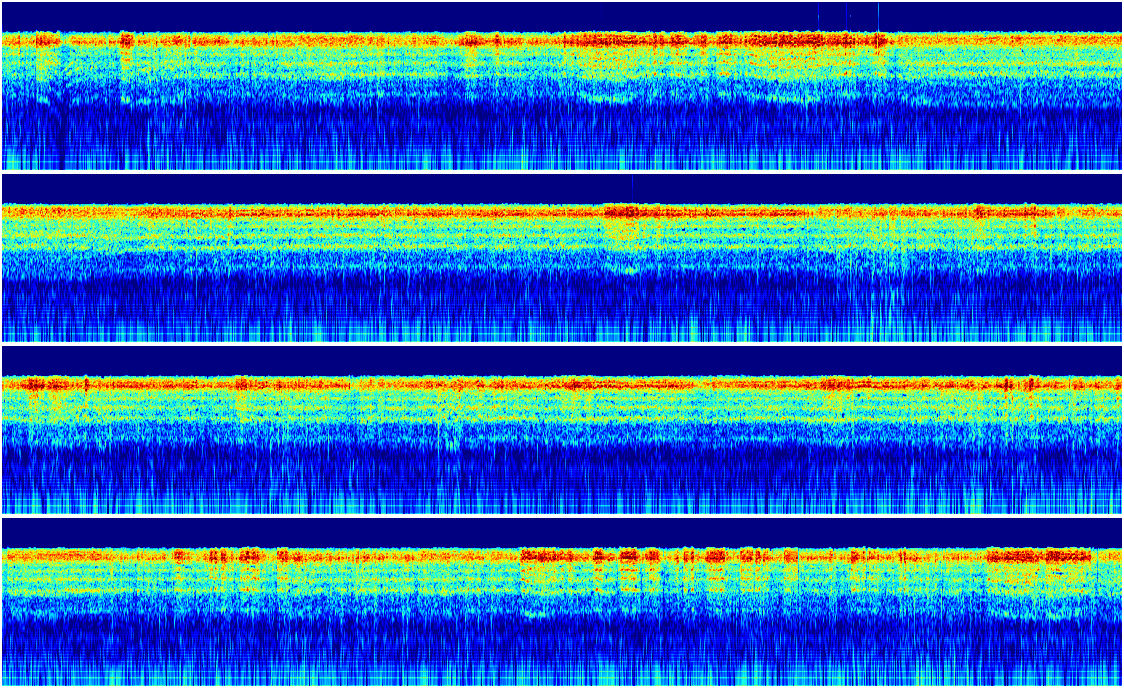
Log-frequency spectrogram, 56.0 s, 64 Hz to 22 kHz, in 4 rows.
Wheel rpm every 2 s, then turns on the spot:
180, 220, 230, 230, 230, 220, 190, 200, 230, 230, 230, 230, 230, 230, 230, 230, 230, 230, 230, 230, 230, 230, 240, 230, 230, 230, 230, 220.
none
